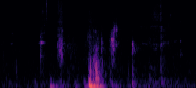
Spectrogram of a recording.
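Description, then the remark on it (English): A quiet sip of whiskey: a few soft wet slurps and lip smacks followed by a gulping swallow, with no talking. “But I am going to take a sip, see how I feel.”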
